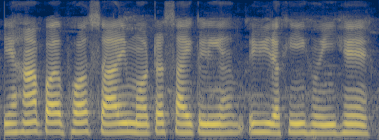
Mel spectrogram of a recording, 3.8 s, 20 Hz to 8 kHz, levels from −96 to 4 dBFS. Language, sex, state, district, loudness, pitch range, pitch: Hindi, female, Uttar Pradesh, Lalitpur, -15 LUFS, 185-195 Hz, 190 Hz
